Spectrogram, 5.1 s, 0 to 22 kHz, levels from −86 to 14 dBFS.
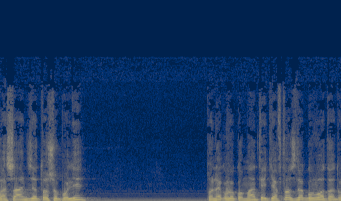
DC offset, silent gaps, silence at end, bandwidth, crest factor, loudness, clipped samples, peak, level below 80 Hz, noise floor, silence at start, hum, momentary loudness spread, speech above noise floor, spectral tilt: under 0.1%; none; 0 s; 13.5 kHz; 14 dB; -19 LUFS; under 0.1%; -6 dBFS; -46 dBFS; -44 dBFS; 0 s; none; 3 LU; 25 dB; -6 dB/octave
